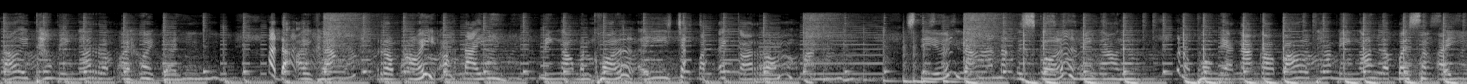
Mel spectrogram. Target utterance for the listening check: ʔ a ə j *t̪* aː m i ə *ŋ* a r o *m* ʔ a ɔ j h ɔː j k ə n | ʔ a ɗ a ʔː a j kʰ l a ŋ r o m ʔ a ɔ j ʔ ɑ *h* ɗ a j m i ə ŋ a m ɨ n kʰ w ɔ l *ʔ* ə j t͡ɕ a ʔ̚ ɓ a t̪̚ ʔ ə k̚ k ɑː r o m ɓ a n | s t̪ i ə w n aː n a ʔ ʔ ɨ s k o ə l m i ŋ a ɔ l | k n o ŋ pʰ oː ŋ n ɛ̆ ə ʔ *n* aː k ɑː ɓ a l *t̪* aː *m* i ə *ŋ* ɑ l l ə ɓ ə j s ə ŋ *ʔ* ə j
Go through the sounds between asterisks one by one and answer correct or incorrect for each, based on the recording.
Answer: incorrect: t̪ʰ, correct, correct, correct, correct, correct, incorrect: t̪ʰ, correct, correct, correct

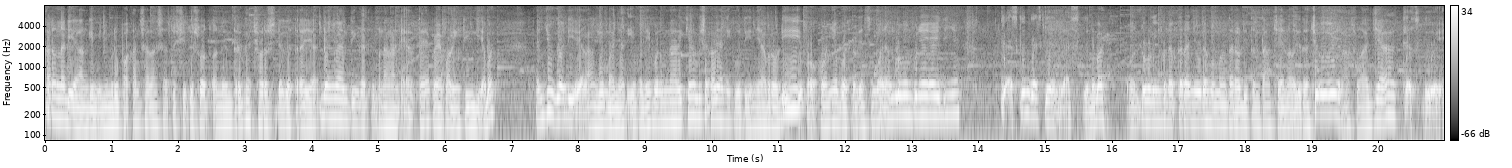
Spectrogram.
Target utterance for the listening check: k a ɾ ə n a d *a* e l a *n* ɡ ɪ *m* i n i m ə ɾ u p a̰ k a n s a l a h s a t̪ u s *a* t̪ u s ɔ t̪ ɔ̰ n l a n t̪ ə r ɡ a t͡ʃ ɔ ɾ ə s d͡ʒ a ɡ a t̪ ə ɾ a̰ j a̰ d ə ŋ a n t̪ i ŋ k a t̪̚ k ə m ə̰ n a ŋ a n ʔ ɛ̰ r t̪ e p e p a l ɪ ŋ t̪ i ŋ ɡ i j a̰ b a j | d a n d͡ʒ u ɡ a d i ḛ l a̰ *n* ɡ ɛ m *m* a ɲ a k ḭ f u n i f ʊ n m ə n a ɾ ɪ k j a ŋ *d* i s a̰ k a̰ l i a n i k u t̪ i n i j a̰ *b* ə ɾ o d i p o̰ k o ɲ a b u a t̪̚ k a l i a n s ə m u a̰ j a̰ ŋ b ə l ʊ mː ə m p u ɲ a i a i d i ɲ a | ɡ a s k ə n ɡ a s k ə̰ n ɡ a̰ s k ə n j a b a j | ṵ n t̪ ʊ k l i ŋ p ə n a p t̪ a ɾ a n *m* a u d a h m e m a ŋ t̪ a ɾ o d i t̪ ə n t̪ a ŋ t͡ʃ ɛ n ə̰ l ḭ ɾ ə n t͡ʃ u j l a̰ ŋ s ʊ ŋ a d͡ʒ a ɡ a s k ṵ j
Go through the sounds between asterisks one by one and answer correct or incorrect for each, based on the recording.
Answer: incorrect: i, incorrect: ŋ, correct, incorrect: i, incorrect: ŋ, incorrect: b, incorrect: b, correct, incorrect: ɲ

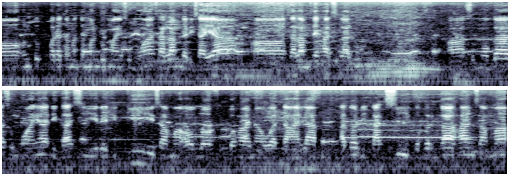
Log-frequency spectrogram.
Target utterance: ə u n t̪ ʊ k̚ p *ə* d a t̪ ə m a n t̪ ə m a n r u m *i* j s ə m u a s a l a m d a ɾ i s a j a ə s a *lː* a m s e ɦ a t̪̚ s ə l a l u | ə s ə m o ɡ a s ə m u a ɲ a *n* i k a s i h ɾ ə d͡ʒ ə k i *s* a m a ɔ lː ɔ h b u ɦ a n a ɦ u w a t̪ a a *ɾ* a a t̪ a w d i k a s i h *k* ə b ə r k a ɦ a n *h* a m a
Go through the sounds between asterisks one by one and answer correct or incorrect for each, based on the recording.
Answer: incorrect: a, incorrect: a, incorrect: l, incorrect: d, correct, incorrect: l, correct, incorrect: s

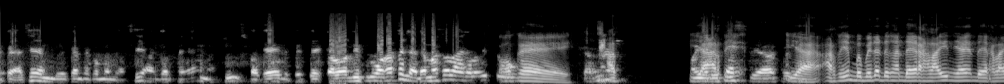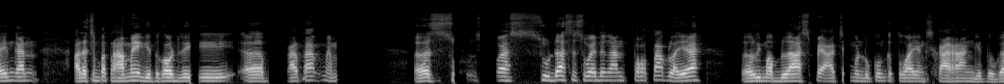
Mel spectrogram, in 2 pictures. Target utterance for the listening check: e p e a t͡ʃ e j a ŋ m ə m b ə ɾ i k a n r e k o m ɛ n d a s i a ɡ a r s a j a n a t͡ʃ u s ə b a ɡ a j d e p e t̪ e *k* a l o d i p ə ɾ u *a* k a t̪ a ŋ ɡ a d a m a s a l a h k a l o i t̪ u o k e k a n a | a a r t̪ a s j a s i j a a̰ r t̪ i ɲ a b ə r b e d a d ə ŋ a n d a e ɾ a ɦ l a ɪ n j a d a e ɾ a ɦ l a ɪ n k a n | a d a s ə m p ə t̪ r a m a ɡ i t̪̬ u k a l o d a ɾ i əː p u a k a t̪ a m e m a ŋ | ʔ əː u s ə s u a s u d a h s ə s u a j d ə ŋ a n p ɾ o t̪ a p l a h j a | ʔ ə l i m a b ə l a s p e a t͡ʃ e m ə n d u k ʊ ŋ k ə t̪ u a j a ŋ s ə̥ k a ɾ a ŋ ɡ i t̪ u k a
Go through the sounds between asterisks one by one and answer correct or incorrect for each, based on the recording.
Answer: correct, correct

